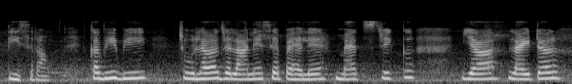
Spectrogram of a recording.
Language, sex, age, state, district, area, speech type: Urdu, female, 18-30, Delhi, North East Delhi, urban, spontaneous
